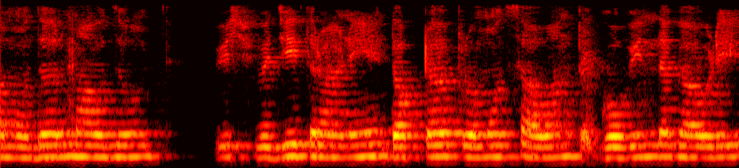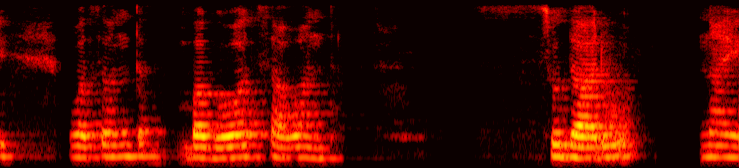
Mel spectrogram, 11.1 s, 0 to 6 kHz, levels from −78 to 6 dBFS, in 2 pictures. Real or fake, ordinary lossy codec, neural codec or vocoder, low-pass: real; none; none; 5.4 kHz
